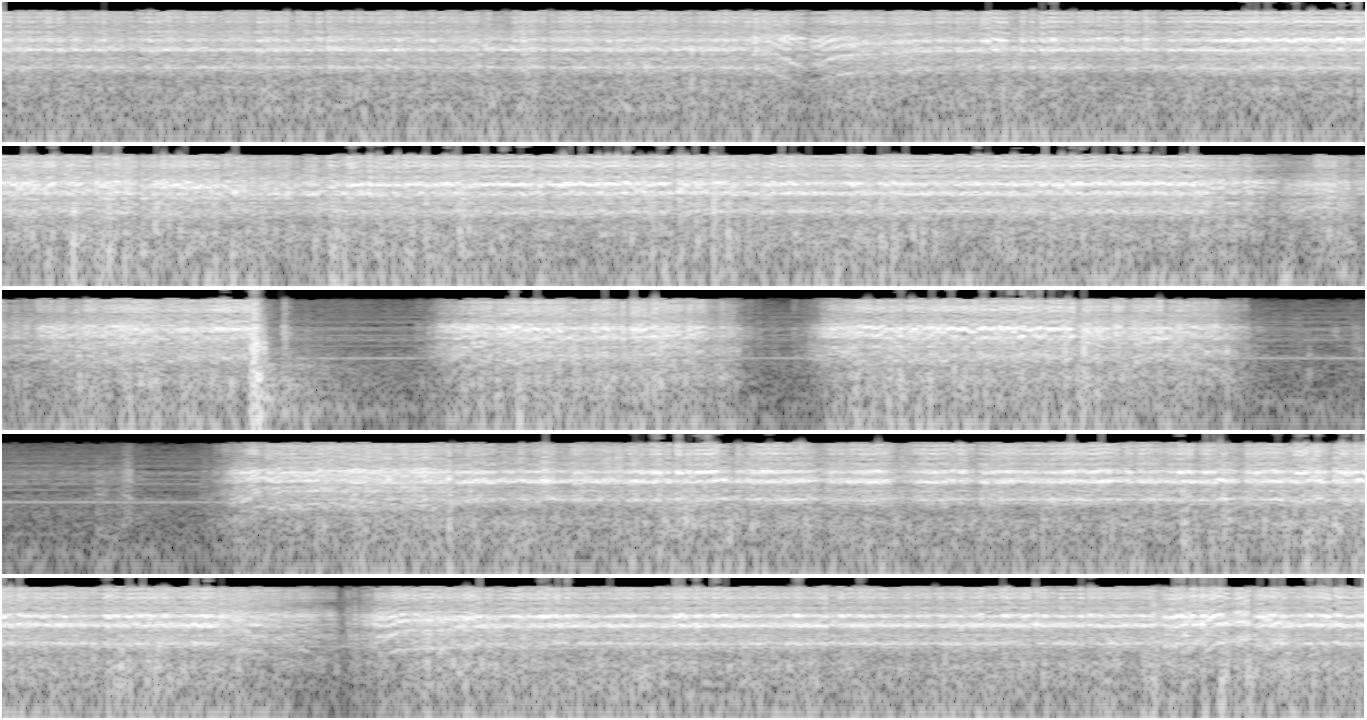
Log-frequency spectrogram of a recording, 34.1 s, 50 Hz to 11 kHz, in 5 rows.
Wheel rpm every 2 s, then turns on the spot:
230, 230, 190, 210, 210, 220, 160, 120, 120, 160, 40, 210, 230, 230, 130, 230, 230.
16-18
